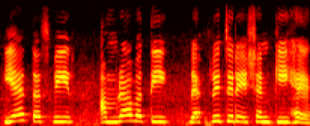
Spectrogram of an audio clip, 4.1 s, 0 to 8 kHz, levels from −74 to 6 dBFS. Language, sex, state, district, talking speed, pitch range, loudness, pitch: Hindi, female, Madhya Pradesh, Katni, 85 wpm, 295-335 Hz, -13 LUFS, 315 Hz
